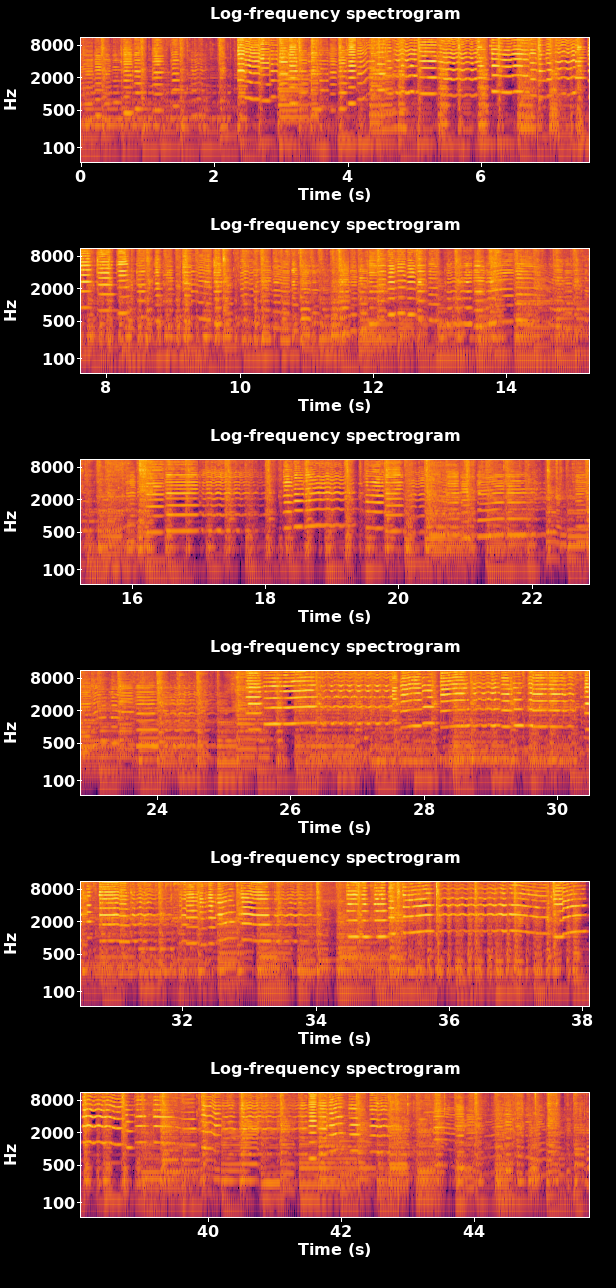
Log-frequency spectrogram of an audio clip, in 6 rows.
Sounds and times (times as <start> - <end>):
Acoustic guitar: 0.0 - 45.7
Flamenco: 0.0 - 45.7.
